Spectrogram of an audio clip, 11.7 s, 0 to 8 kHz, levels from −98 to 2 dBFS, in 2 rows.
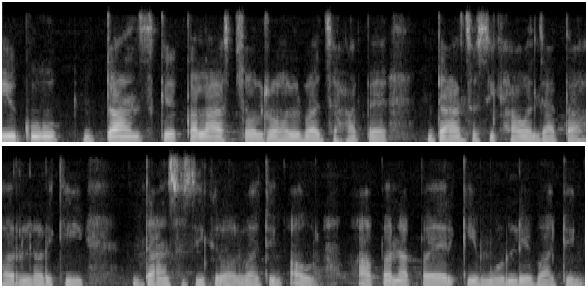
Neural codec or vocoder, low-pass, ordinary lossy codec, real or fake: vocoder, 22.05 kHz, 80 mel bands, HiFi-GAN; 7.2 kHz; Opus, 64 kbps; fake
